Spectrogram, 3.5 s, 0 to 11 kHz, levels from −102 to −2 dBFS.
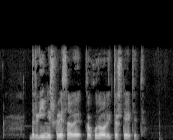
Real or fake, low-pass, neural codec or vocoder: real; 7.2 kHz; none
